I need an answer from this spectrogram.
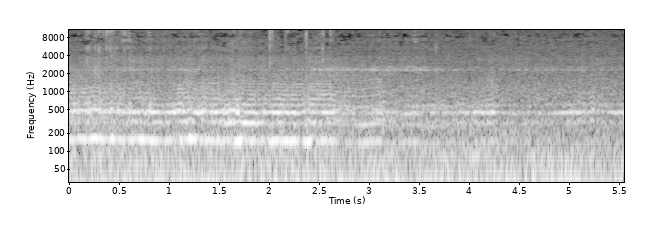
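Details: Bee drone, strong and steady at first, then fading into a softer, thinner hum with faint background noise.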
